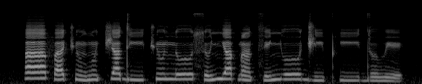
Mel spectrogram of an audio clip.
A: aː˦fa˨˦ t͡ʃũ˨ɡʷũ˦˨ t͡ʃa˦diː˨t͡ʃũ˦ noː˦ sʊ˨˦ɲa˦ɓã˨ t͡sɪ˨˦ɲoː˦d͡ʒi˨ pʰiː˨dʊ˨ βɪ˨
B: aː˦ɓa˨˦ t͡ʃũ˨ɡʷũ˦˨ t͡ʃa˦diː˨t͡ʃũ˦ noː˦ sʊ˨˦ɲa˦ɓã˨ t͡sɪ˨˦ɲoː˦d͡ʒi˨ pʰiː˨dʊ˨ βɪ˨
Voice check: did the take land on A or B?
A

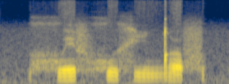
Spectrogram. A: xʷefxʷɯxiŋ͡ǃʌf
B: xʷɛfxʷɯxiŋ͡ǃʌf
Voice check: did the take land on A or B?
A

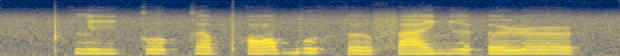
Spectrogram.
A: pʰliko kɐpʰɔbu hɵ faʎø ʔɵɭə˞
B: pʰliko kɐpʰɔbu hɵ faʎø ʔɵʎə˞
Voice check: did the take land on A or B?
A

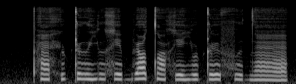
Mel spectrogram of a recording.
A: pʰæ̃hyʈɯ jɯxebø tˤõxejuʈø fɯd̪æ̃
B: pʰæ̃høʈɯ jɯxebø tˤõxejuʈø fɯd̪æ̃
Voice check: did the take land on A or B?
A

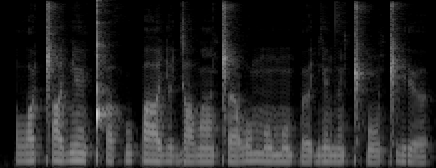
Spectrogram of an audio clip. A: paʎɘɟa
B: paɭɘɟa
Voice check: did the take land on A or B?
A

